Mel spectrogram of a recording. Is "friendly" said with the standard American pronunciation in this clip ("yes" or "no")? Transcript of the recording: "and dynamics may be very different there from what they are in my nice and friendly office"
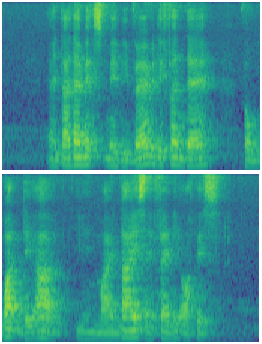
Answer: no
